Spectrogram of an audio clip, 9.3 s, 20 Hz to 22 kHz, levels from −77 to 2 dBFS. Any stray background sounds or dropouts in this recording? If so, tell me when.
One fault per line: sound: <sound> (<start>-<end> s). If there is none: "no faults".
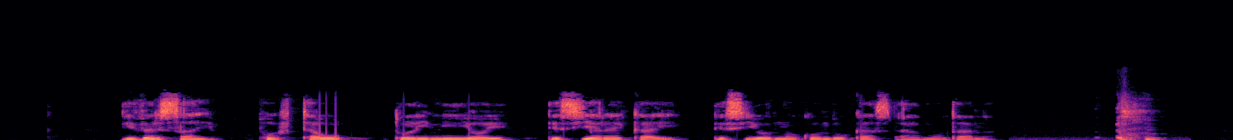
sound: cough (8.2-8.8 s)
